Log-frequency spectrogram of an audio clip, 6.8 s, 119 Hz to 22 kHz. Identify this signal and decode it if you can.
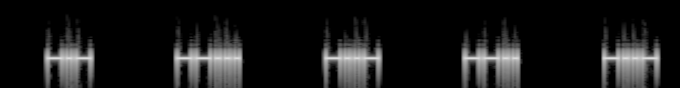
Morse code, heard as a keyed tone, about 25 wpm, spaced as for 9 wpm, 700 Hz. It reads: K7XZX
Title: USA Call Signs - 5 Characters - 6x Character Spacing - 25wpm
